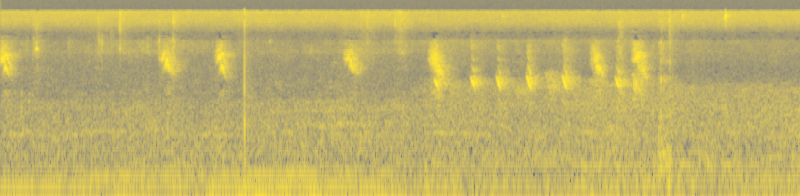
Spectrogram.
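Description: A small songbird chirping: scattered short, high, falling notes, then a quick run of about seven falling notes near the middle.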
